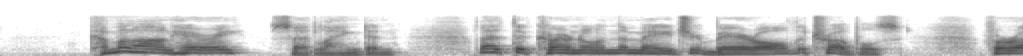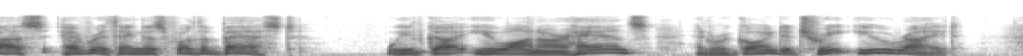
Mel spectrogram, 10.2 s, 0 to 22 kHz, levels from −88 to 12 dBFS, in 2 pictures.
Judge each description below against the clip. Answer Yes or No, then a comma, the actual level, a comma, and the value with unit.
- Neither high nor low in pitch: Yes, medium, 145 Hz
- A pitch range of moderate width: No, wide, 5.8 semitones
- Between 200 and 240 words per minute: Yes, fast, 205 wpm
